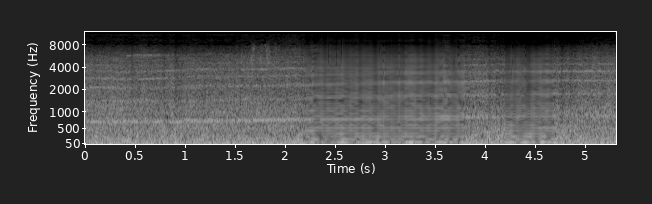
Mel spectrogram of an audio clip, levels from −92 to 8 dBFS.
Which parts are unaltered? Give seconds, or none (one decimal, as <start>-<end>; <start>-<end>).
0.0-2.2; 3.8-4.2; 4.7-5.3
